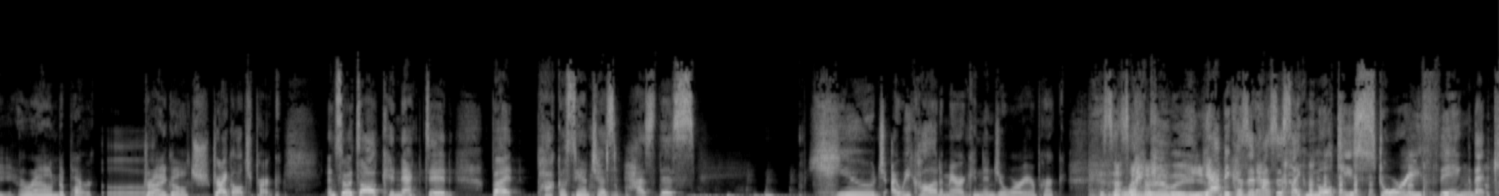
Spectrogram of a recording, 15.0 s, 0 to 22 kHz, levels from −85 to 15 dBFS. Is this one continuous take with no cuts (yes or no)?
no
